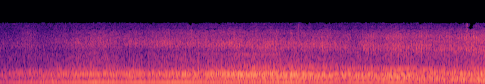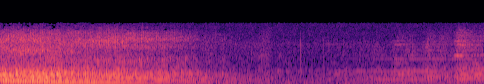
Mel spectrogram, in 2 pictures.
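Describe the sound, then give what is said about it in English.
A loud, steady propeller-plane engine drones at night, its pitch gradually sinking as it throttles down while landing at a camp in the hills bordering the Gobi Desert, then the roar fades away in the last few seconds. “And that night, after landing his plane at the Purple Triangle camp situated in the hills bordering the Gobi Desert,”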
